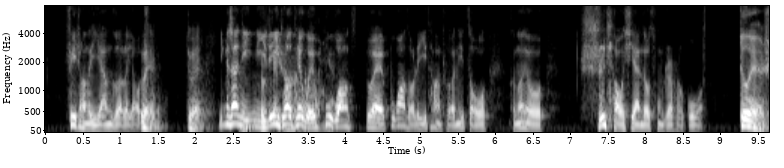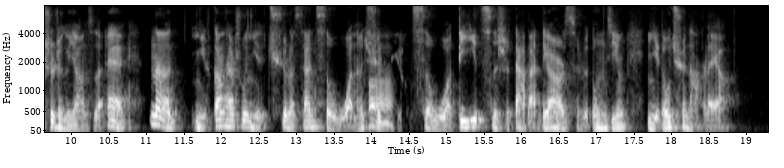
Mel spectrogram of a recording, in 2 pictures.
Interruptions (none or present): present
